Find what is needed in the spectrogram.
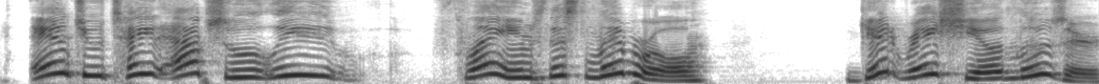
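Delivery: synthetic, stupid-sounding text-to-speech robot voice. Speaker mocking viral clips voiced in the stupid robot voice. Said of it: "that stupid robot voice that everybody uses".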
